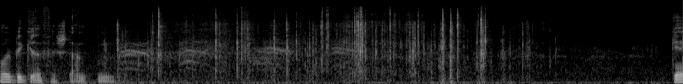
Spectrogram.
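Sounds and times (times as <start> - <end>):
speech: 0.0 - 1.6
paper crinkling and crumpling by hand: 1.2 - 5.6.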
